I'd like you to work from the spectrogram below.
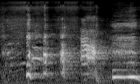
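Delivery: real high-pitched cackle of laughter; bursting laugh. Real, not acted. Storyteller cracking up at old lady's challenge, real laughing. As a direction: crack up helplessly.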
